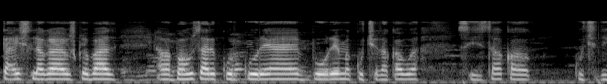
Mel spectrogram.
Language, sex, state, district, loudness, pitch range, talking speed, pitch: Hindi, male, Bihar, West Champaran, -15 LUFS, 235-245 Hz, 195 wpm, 240 Hz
